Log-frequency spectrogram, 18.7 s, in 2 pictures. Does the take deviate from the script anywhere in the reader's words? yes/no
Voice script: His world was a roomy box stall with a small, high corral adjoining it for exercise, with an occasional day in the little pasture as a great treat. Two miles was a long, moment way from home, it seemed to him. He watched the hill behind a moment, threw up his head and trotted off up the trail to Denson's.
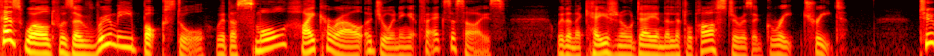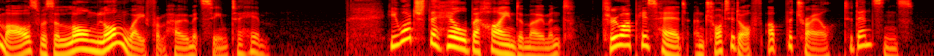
yes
